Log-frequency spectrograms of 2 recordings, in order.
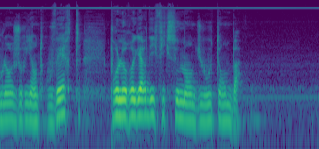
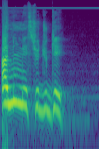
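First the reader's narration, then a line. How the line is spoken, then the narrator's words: Shouted. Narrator (French): cria Gringoire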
